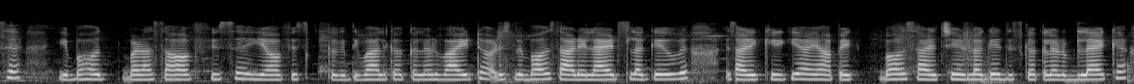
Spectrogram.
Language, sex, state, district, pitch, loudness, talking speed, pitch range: Hindi, female, Bihar, Araria, 230 Hz, -17 LUFS, 175 wpm, 225-235 Hz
